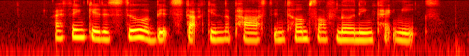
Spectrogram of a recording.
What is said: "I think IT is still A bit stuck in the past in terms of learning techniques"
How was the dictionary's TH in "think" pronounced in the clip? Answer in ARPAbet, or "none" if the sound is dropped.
TH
